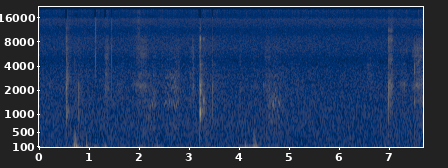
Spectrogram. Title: Baby hiccups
